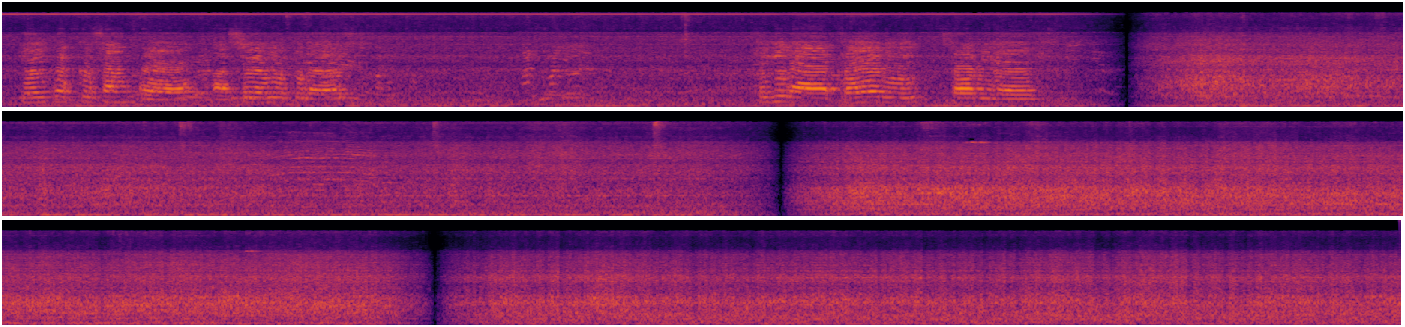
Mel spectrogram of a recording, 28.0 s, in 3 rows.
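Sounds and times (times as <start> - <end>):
train wheels rumbling in tunnel: 0.0 - 28.0.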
